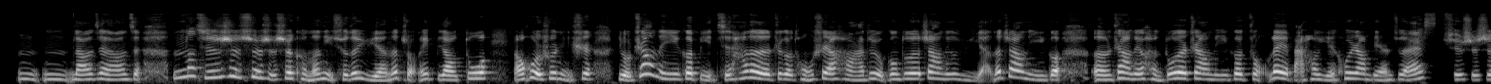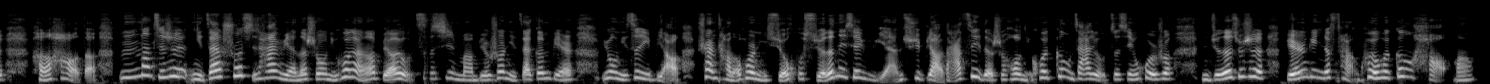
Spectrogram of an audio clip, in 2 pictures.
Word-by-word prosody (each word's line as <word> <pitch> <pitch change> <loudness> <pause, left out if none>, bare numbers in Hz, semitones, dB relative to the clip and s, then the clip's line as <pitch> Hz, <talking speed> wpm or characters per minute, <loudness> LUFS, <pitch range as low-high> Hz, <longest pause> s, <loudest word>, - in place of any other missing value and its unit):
嗯 255 -3 -8
嗯， 235 -1 -6
了 230 0 0
解 255 +1 -1
了 225 0 -2
解。 240 0 -3 0.3
那 335 +6 -1
其 380 - -10
实 320 +2 +1
是， 370 -1 +3
确 330 -1 0
实 225 -7 -1
是 275 +4 +5
可 265 -3 -5
能 235 - 0
你 245 - -2
学 225 -1 -2
的 265 +2 +4
语 250 -7 -5
言 190 -1 +1
的 280 +3 +2
种 - - -2
类 245 - -1
比 245 -3 -12
较 215 -2 +4
多， 270 +6 +3 0.2
然 220 - +1
后 - - -2
或 315 - +3
者 235 - +9
说 275 +2 0
你 230 -5 -6
是， 255 -1 0 0.2
有 435 - +4
这 445 - 0
样 470 -3 +2
的 280 - 0
一 245 -1 -1
个 265 +2 +6
比 215 -6 -7
其 205 +2 -3
他 265 +7 -2
的 280 -6 +7
这 250 +2 -3
个 235 - +3
同 220 -1 -6
事 280 - -3
也 250 - +5
好 245 -3 -7
啊， 205 0 -4
就 270 - -5
有 - - +2
更 245 0 -1
多 260 +1 +2
的 260 - +5
这 290 +3 +2
样 265 - -2
的 245 - -4
一 245 - -3
个 245 - -4
语 205 -4 -12
言 - - -7
的 290 - +4
这 355 +4 -1
样 315 -2 +3
的 255 - -6
一 205 -1 -7
个 215 0 +5 0.3
呃， 215 0 +1
这 285 - 0
样 265 -3 +2
的 - - +1
一 - - +2
个 250 - 0
很 235 -4 -6
多 250 - +3
的 280 - +10
这 270 +1 0
样 245 -3 -2
的 - - -7
一 220 0 -8
个 245 +3 +3
种 240 +1 -5
类 295 -2 +8
吧， - - -5
然 - - -6
后 240 - -3
也 205 -3 -4
会 275 0 -1
让 255 -2 +1
别 215 -3 -5
人 205 - -5
觉 230 - -9
得， 210 - +1
诶， 245 +6 0 0.2
其 225 0 -5
实 215 -2 -5
是 220 +1 -2 0.3
很 - - 0
好 - - -2
的。 - - -4 0.2
嗯， 315 +3 -4
那 425 -1 +2
其 330 -5 -3
实 365 -2 +1
你 225 -3 -1
在 320 - +4
说 390 +4 +1
其 405 - -7
它 305 +4 +1
语 285 - -4
言 200 -4 +1
的 235 - -1
时 245 +1 -3
候， 250 - +2
你 210 - -4
会 345 - +1
感 325 - 0
到 270 - +1
比 275 - -1
较 - - +5
有 - - +3
自 265 -1 -14
信 265 -3 -8
吗？ 200 -2 -4
比 200 - -5
如 205 - -1
说 300 - 0
你 220 -8 -5
在 195 - -1
跟 270 +3 0
别 235 - -2
人 - - -2 0.3
用 290 0 -1
你 220 - -2
自 310 - -4
己 250 -4 -3
比 190 - -9
较 - - +2 0.2
擅 340 -3 +1
长 225 -6 -3
的， 180 - 0
或 290 -1 +4
者 235 - -2
你 195 - -6
学 200 - +1
会 255 - -4
学 380 - +1
的 - - +7
那 385 - -3
些 320 -1 -2
语 240 -8 -10
言 205 - -6
去 250 +6 -6
表 - - +2
达 - - -4
自 375 - -2
己 355 - +3
的 480 +2 +2
时 225 - -7
候， 245 +2 0
你 210 - -7
会 310 +5 -1
更 325 -3 -5
加 250 -1 -1
有 230 - 0
自 235 - -5
信， 235 -1 -3
或 260 0 +2
者 - - +2
说 260 +1 0 0.3
你 225 -2 -4
觉 225 - +2
得 280 +5 +9
就 360 - -2
是 360 -5 +3 0.2
别 470 +1 +8
人 340 - +1
给 345 - -5
你 295 - -7
的 300 - +3
反 315 - -8
馈 305 -5 +3
会 305 - +1
更 365 +3 -2
好 - - -7
吗？ 200 +4 -7
255 Hz, 375 characters per minute, -22 LUFS, 225-300 Hz, 0.3 s, 的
